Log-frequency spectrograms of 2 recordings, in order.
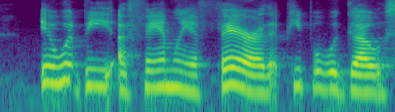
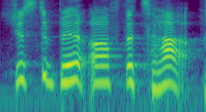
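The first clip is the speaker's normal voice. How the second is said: mock barber joke; 7 semitones higher, 3 dB louder than usual. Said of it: "says [name]".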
